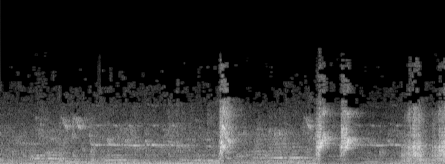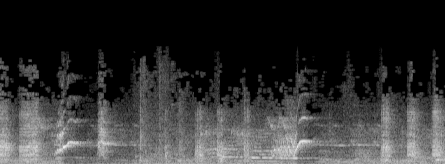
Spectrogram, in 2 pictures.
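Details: Javan myna singing loud and varied: harsh rasping squawks, creaky bursts and clear rising whistled notes come in quick uneven runs, with short pauses between phrases.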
